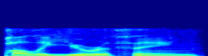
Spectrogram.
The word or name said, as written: polyurethane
